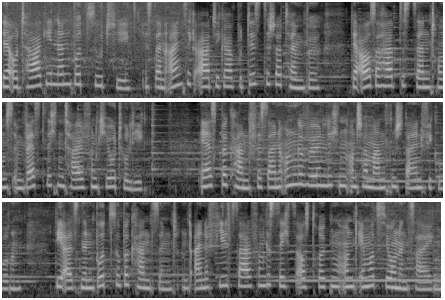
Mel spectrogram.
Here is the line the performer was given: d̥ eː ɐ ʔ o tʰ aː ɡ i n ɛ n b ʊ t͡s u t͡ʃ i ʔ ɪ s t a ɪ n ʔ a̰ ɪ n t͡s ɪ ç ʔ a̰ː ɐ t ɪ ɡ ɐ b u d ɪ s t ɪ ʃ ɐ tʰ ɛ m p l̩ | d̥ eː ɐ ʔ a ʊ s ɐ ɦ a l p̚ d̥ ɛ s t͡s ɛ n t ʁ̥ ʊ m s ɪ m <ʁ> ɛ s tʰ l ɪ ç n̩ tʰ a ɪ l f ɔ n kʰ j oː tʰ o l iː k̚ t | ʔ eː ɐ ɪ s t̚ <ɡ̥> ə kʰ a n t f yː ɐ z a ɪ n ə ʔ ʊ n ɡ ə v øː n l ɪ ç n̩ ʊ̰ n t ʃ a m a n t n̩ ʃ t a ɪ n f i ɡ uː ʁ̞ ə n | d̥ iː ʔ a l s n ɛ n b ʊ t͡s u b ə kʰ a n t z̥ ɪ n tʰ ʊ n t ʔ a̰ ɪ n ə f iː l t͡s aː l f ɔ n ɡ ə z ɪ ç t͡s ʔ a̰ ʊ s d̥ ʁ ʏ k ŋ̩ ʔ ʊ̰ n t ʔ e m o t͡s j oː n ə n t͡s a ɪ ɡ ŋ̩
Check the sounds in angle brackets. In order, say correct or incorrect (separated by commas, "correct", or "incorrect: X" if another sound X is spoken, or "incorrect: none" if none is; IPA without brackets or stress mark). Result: incorrect: v, incorrect: b̥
